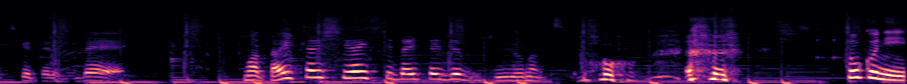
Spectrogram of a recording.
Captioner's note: laughs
